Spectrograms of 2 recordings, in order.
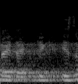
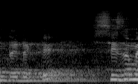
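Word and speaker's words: didacticism: डाइडेक्टिसिज्म भी कहते हैं, डाइडेक्टिकिज्म भी कहते हैं, लेकिन सही प्रोनाउंसिएशन डाइडेक्टिसिज्म है।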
